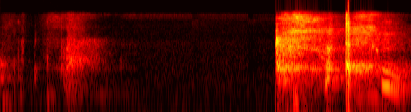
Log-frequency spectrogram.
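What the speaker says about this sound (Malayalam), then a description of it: "ചുമയൊക്കെ ഉണ്ട്." A short, faint cough from a dog nearly a year old during a bath, then after a pause a louder burst of harsh coughing close by.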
